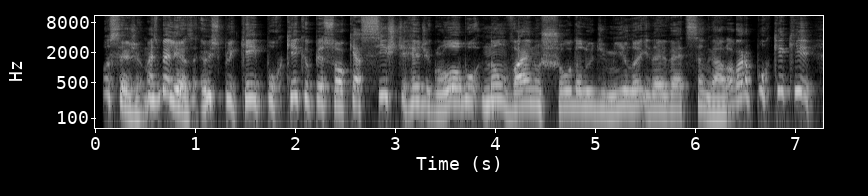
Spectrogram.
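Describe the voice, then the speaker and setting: A man in his mid-fifties with a voice pitched high for a man. He talks like he's chatting with a friend, rambling from point to point with lots of asides and quick check-ins with the listener. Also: very animated. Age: 50s. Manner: conversational, rambling, with frequent asides and tag questions. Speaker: political commentary channel host. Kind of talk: opinionated solo commentary to camera.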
